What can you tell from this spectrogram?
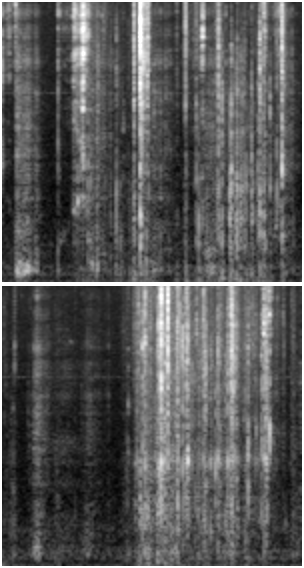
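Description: Close-up crunching and chewing of Takis Nitro rolled tortilla chips, a string of sharp crunches, with the chip bag crinkling near the end.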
